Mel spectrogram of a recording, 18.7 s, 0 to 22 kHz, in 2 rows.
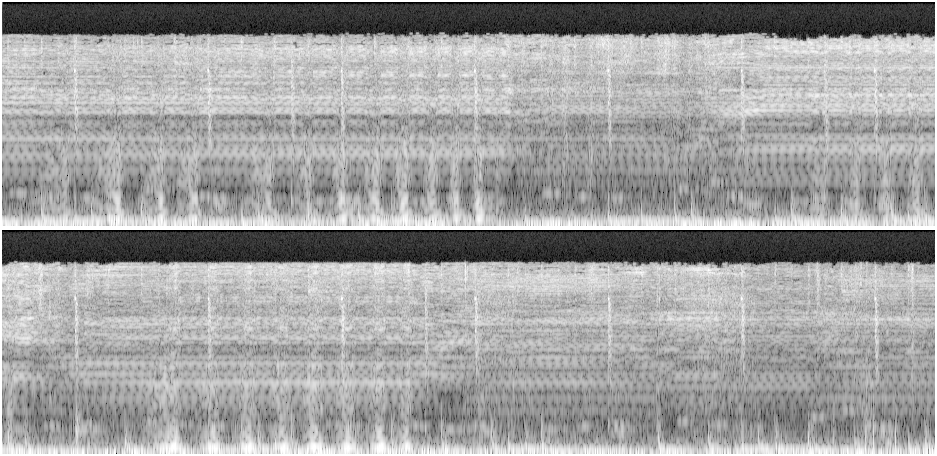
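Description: A CNC CW2 wireless tattoo machine buzzes steadily and close up, a continuous electric hum running through the whole stretch with slight pulsing changes in tone.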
